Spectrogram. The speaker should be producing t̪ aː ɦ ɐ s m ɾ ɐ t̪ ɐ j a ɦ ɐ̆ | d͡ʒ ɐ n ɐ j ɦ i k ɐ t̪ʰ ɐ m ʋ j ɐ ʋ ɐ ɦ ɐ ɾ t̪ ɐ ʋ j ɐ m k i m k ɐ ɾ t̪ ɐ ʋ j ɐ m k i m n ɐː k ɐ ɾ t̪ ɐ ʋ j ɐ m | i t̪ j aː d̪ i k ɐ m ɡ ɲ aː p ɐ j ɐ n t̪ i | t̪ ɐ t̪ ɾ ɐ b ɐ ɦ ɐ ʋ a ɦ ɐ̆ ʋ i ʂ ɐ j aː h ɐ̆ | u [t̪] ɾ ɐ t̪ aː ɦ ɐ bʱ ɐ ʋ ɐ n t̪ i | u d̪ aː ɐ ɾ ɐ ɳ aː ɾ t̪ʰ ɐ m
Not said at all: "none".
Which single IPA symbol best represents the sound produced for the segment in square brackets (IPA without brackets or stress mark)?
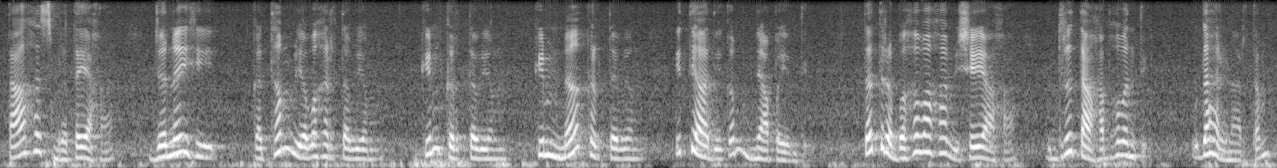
d̪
